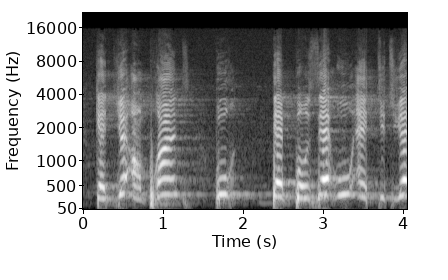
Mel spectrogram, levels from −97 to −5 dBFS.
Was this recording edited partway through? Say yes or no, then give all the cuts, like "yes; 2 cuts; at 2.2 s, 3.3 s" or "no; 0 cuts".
no; 0 cuts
